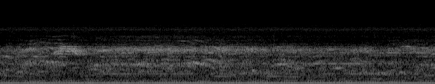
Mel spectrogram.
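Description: Children's high-pitched voices giggling and squealing in short, wavering bursts, heard from an old home video played back and re-recorded, over a steady low hum.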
